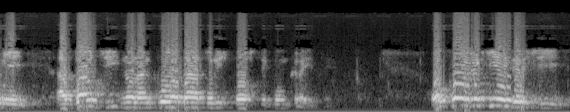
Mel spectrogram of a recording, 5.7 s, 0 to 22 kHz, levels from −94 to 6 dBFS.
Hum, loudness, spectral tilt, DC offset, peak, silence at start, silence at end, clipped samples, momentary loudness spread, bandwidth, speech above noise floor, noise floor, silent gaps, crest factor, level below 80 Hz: none; -17 LUFS; -2.5 dB/octave; 0.3%; -4 dBFS; 0 s; 0 s; under 0.1%; 12 LU; 13.5 kHz; 37 dB; -54 dBFS; none; 14 dB; -54 dBFS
